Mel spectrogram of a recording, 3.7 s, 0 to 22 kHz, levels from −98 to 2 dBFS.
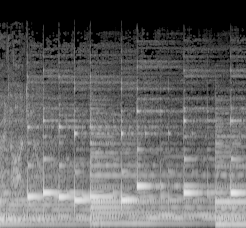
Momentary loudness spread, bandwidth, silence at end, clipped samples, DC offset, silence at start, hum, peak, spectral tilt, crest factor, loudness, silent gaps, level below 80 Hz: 5 LU; 12 kHz; 0 s; under 0.1%; under 0.1%; 0 s; none; -2 dBFS; -6.5 dB/octave; 14 dB; -16 LUFS; none; -32 dBFS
